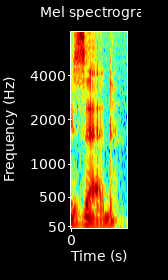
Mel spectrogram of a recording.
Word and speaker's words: Z: I think they say zed. So Z in America, but Z is Zed over there. So that rhymes with that.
